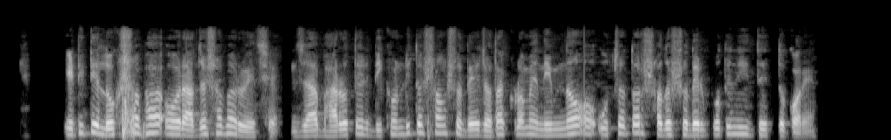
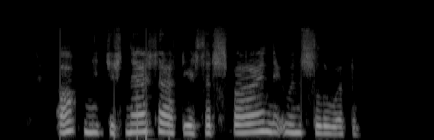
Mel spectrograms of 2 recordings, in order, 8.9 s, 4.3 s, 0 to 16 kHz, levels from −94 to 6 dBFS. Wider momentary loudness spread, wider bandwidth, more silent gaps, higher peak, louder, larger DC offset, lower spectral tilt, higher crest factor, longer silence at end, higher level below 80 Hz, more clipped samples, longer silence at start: first, 9 LU vs 5 LU; about the same, 7.6 kHz vs 7.4 kHz; about the same, 2.84-2.90 s vs 0.79-0.83 s, 3.45-3.51 s; first, 0 dBFS vs -30 dBFS; first, -18 LUFS vs -43 LUFS; neither; about the same, -6 dB/octave vs -5.5 dB/octave; about the same, 16 dB vs 14 dB; about the same, 0.8 s vs 0.75 s; first, -58 dBFS vs -76 dBFS; neither; about the same, 0.65 s vs 0.55 s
